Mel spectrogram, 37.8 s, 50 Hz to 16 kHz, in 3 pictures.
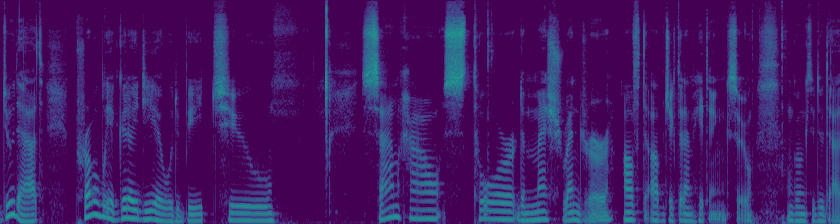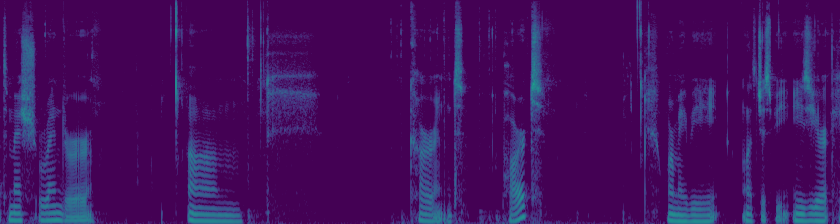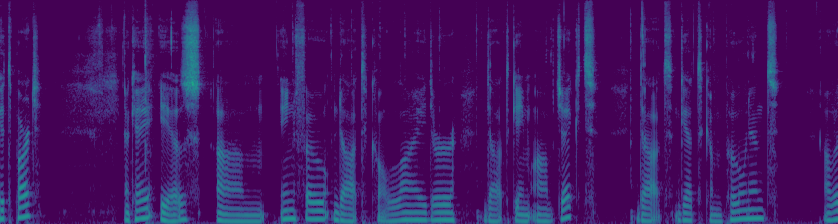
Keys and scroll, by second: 7.6 Return, 11.3-14.1 typing, 14.2 Return, 16.6 space, 18.5-21.3 typing, 25.1-26.0 typing, 27.4-28.1 typing, 29.4-33.6 typing, 33.7 Return, 34.7-37.7 typing.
